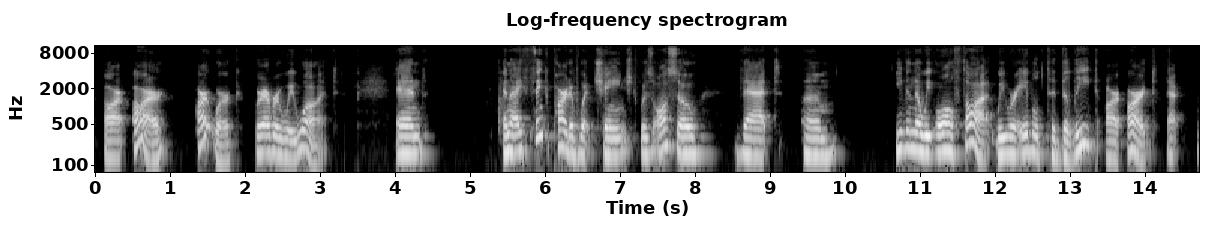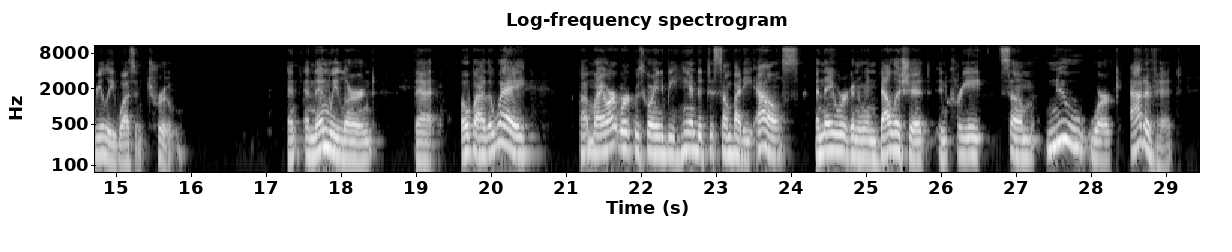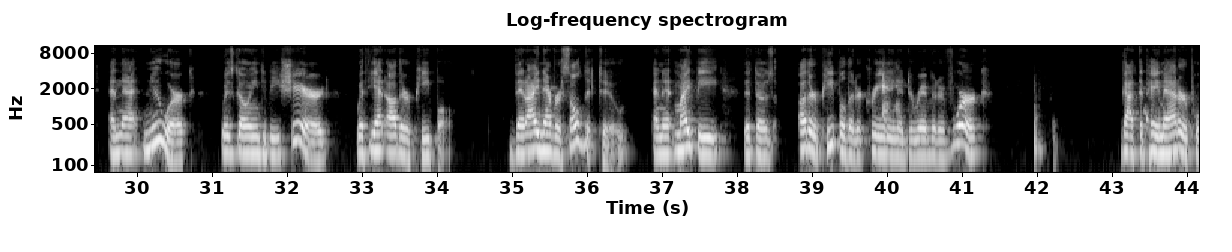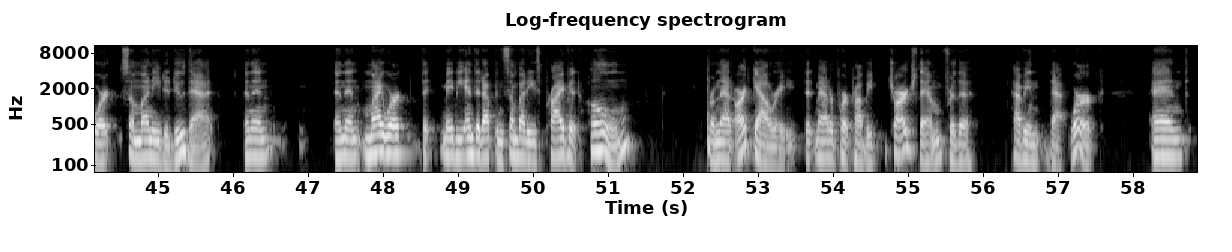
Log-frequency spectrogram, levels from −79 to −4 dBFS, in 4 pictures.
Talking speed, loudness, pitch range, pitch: 145 wpm, -18 LUFS, 135-165 Hz, 150 Hz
